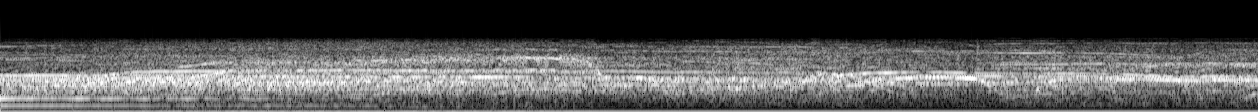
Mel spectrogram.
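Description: A concert crowd cheering and screaming, full of high whoops from many voices at once. A held low note dies away about two seconds in.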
